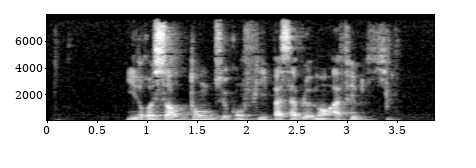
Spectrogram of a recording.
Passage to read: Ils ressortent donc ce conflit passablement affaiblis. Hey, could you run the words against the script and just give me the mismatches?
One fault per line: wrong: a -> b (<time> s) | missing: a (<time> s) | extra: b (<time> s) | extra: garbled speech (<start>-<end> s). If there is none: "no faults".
no faults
